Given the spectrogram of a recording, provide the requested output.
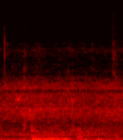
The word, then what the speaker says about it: Canowindra: Canowindra.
